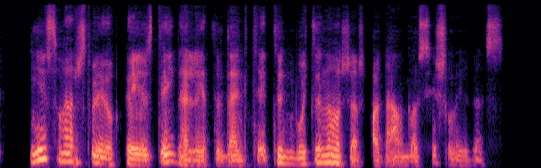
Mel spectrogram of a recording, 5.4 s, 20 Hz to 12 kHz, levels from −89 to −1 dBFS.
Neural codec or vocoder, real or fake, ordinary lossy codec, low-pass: codec, 24 kHz, 1.5 kbps, HILCodec; fake; MP3, 96 kbps; 10.8 kHz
